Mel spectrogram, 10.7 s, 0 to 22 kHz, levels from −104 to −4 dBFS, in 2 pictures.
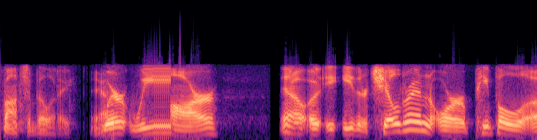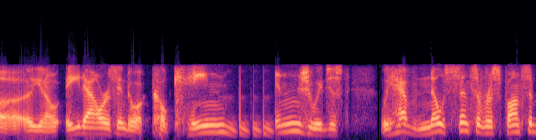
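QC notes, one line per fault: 1.54–1.70 s, packet loss with last packet repeated: About 160 ms of the stream failed to arrive, and the receiver filled the gap by replaying the last good packet until fresh data resumed. The length points to roughly eight 20 ms packets. The same short slice therefore loops end to end, producing a brief robotic stutter with a buzz or flutter at the packet rate, near 50 Hz. The band-limited telephone sound of the line carries through the repeats.
7.75–8.12 s, CD stuck on one turn: Just after "hours into a cocaine", playback keeps jumping back to the same point, as a laser thrown back one track by a scratch would on each revolution. A 122 ms stretch of audio plays three times over, with a short mute at every jump. The result is the fast, evenly spaced stutter of a skipping disc, lasting a little over a third of a second before normal progress resumes.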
